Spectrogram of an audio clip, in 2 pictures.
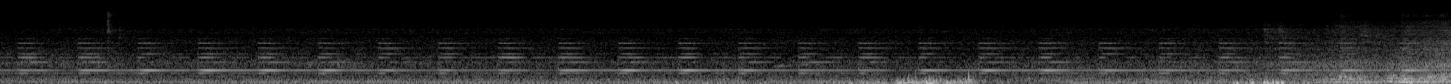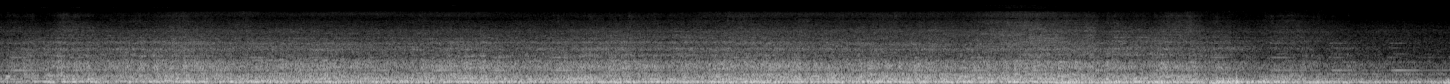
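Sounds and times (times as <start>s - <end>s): train wheels rumbling on rails: 11.1s - 29.0s.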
